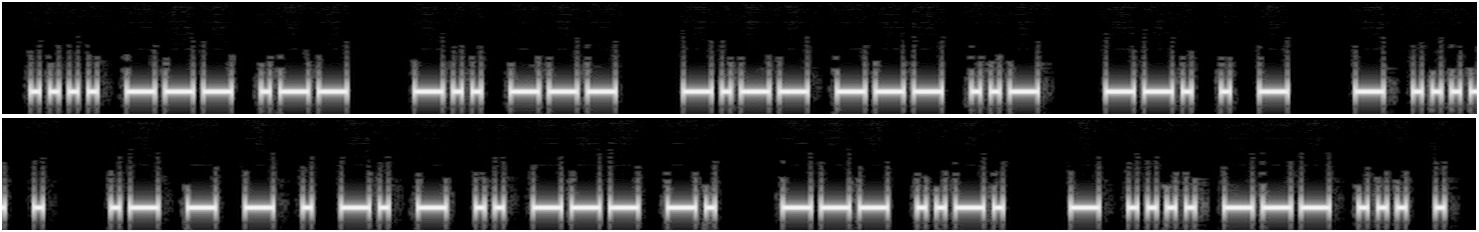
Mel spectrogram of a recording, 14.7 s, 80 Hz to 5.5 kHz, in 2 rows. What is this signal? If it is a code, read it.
Morse code, heard as a keyed tone, about 25 wpm, 600 Hz. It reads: HOW DO YOU GET THE ATTENTION OF THOSE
